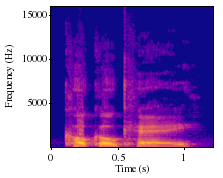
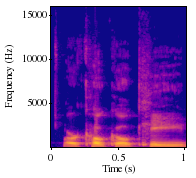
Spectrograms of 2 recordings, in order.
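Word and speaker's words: CocoCay: If you've seen any of the promotional materials for Perfect Day at Coco Cay, or Coco Key, depending on how you pronounce it.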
